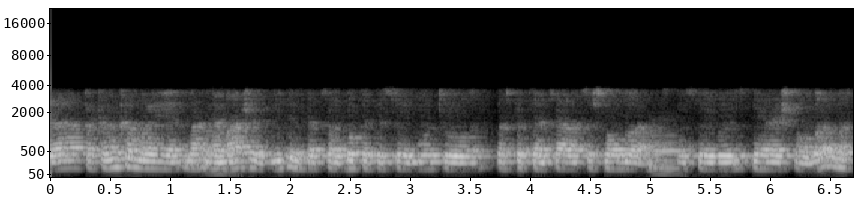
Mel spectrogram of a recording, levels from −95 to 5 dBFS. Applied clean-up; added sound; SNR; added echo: none; Wind instrument, woodwind instrument; 11 dB; reverberation time 0.6 s.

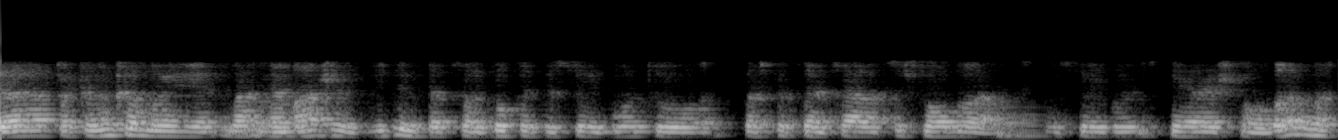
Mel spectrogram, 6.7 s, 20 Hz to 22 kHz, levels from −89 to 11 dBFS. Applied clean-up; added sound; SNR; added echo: neural mask model DeepFilterNet 3.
